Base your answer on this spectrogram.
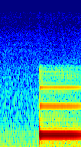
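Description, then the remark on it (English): A phone call placed live on air rings on the line: after a half-second of near silence, a steady electronic ringback tone starts abruptly and holds evenly, fairly loud, until the end. “Well, his phone is actually ringing, so that's certainly a good sign.”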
